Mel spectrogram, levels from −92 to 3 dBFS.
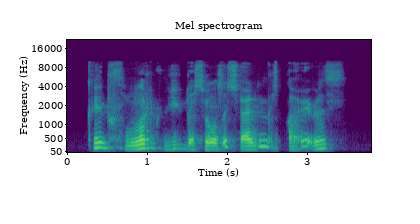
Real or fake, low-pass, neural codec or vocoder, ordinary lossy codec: fake; 9.9 kHz; autoencoder, 22.05 kHz, a latent of 192 numbers a frame, VITS, trained on one speaker; Opus, 64 kbps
